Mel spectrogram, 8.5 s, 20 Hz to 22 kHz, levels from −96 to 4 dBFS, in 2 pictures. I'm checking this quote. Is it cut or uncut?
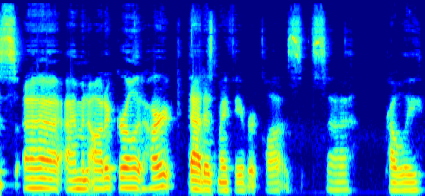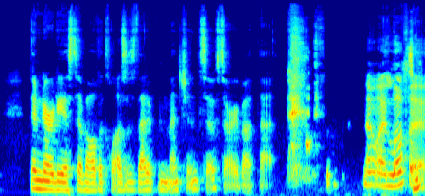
cut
